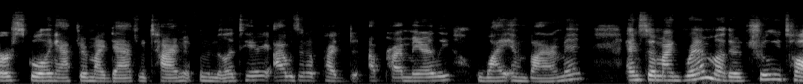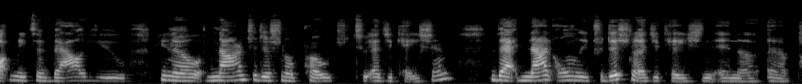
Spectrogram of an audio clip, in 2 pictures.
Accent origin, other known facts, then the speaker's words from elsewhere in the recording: the South, United States; as a Southerner, I love Southern history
